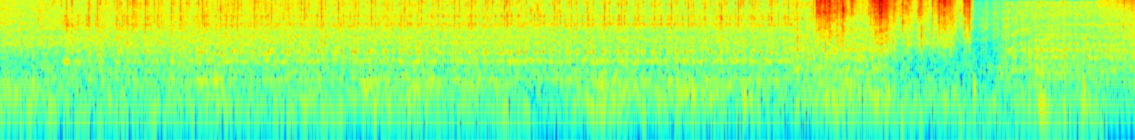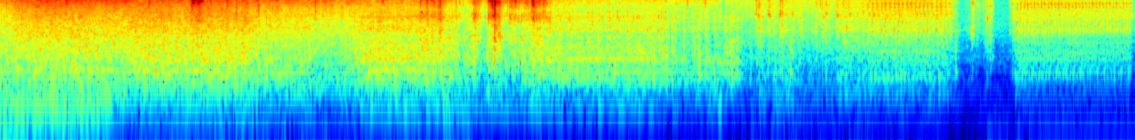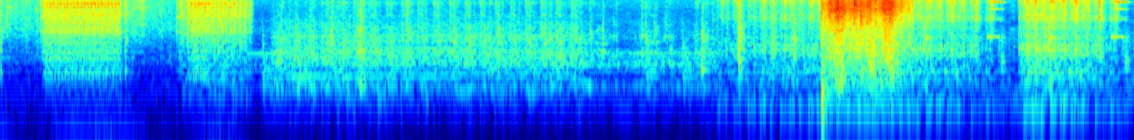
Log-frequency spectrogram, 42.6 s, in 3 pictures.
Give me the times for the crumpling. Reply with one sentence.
You can hear the crumpling from 10.2 to 12.2 s, from 19.4 to 21.1 s and from 38.6 to 39.8 s.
